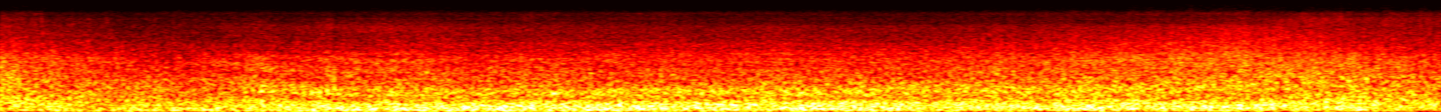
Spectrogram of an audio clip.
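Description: Ocean surf breaking and foam rushing up the sand close to the microphone: a steady wash of churning water that swells as a wave comes in.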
